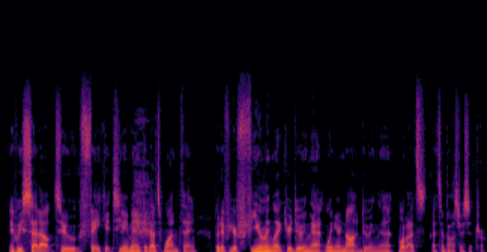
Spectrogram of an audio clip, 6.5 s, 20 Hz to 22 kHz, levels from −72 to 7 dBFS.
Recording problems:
none

